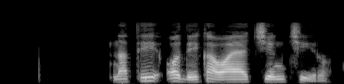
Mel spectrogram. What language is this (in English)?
Luo (Kenya and Tanzania)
